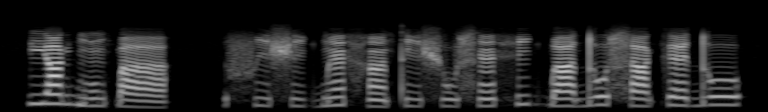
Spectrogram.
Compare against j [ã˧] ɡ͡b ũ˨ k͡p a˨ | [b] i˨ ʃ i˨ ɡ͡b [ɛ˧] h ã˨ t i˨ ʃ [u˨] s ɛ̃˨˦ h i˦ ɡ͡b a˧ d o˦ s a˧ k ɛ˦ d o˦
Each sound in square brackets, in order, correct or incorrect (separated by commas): incorrect, incorrect, incorrect, correct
